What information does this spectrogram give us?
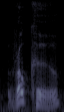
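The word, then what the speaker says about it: ろく: okay six things so six is normally roku like the roku stick let's see how it's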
